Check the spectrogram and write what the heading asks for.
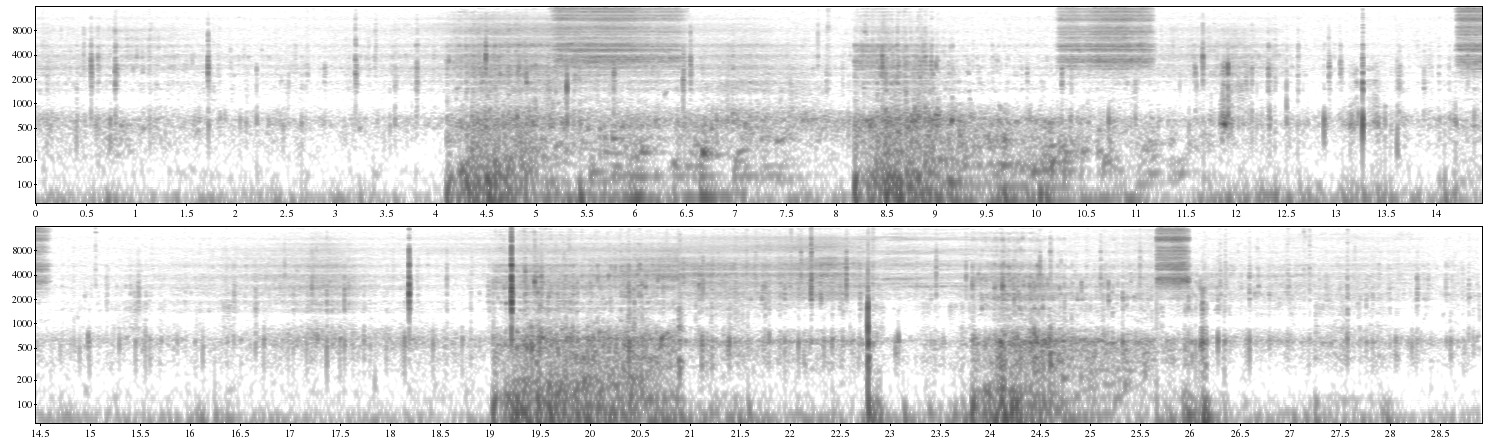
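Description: Scuba regulator breathing heard underwater. Short hissing inhales alternate with longer bubbling rumbles of exhaled air, about four breaths in all.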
